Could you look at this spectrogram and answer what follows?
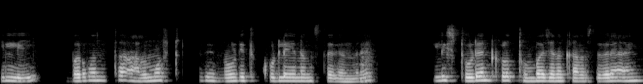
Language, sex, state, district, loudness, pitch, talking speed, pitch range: Kannada, male, Karnataka, Dharwad, -17 LUFS, 165 Hz, 175 wpm, 155-175 Hz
